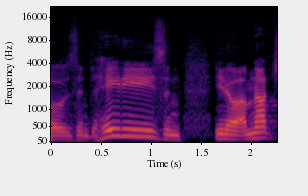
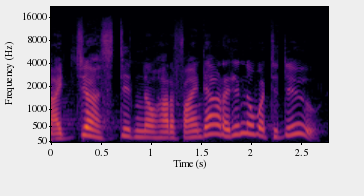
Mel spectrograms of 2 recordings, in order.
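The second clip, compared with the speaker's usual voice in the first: high, pleading mock cry; imitated weeping; 6 semitones higher than usual. Broken man answering Jesus for his wasted life, imitated weeping. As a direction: act out a broken man's wail, rising higher. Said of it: "he's just weeping, he's crying".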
